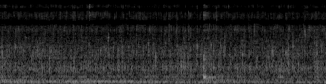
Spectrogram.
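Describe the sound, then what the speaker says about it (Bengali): Fish curry gravy bubbles at a simmer in the pan, a faint, steady low burble and hiss with one soft pop partway through and no talk. "ঝোল ফুটে উঠেছে, এখন আমি ভেজে রাখা মাছগুলো দিয়ে দিব।"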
